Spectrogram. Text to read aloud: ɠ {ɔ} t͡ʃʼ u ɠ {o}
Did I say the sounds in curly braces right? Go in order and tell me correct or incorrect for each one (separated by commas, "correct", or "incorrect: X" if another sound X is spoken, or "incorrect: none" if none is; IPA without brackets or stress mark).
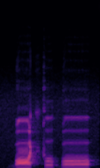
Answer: correct, correct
